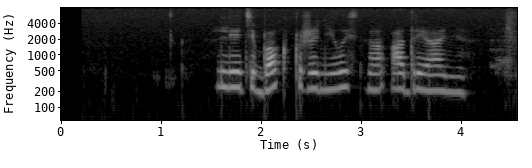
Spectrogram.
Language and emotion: Russian, neutral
